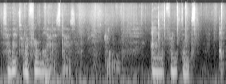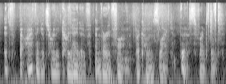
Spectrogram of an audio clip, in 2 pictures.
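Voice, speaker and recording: British male ASMR host, extremely low hushed voice, gentle explainer, crackly plastic noise on mic. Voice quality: soft, hushed. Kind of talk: soft-spoken ASMR chat. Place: small decorated room, indoors. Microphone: close studio condenser microphone on table.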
